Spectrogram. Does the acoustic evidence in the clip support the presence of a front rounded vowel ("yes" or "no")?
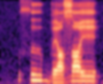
no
